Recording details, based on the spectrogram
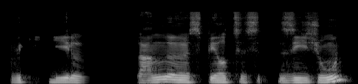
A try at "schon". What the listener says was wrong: schon, schon, bukan schön, tapi schon.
